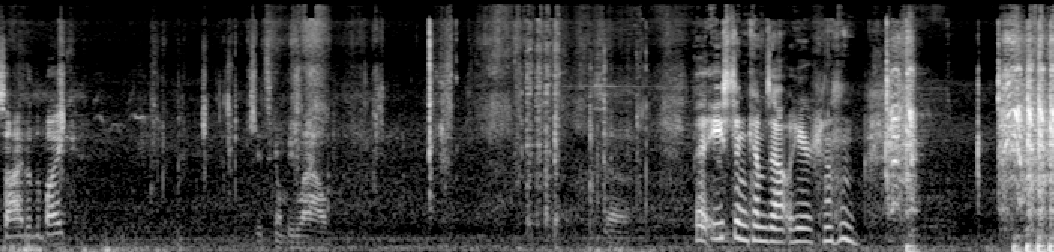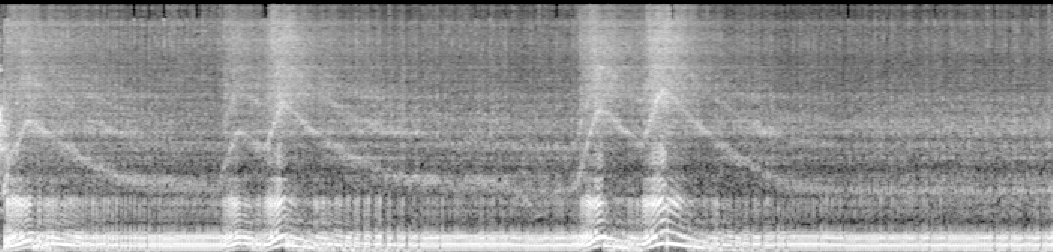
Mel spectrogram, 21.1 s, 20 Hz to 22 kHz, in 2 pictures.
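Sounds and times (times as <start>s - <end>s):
motorcycle engine idling loudly: 10.6s - 21.0s.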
